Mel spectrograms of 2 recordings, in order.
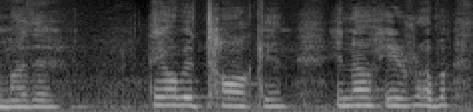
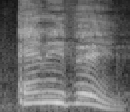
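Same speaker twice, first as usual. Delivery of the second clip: a higher, louder plea, falling at the end; pleading wife; 5 semitones higher, 8 dB louder than usual. Acted. Wife begging her husband to talk, a pleading plea. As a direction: beg him for any word at all.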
